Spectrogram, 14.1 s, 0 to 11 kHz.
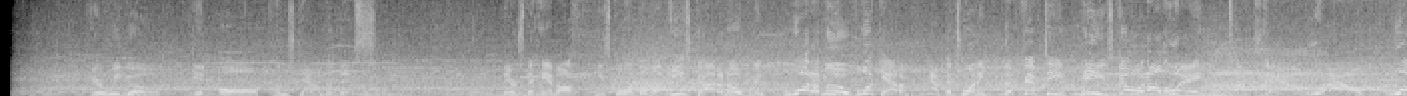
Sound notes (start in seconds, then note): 5.1 background cheering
